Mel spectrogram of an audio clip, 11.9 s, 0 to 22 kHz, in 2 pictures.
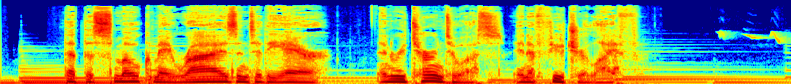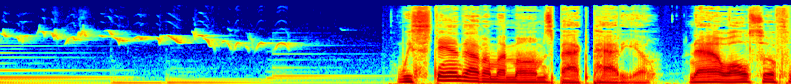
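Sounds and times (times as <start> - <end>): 
speech: 0.5 - 4.9, 8.9 - 11.8
birds chirping on a backyard patio: 0.8 - 8.8.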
